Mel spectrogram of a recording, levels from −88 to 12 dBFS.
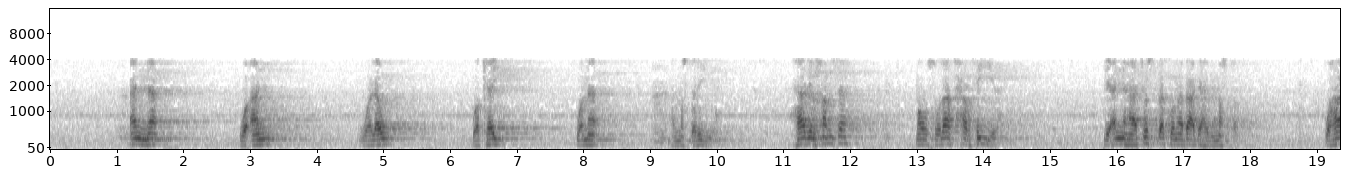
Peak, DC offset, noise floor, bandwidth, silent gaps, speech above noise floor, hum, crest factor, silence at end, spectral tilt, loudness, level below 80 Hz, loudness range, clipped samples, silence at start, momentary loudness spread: -10 dBFS; under 0.1%; -54 dBFS; 4.3 kHz; none; 29 dB; none; 20 dB; 0 s; -11 dB/octave; -26 LUFS; -64 dBFS; 6 LU; under 0.1%; 1.05 s; 24 LU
